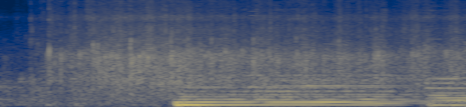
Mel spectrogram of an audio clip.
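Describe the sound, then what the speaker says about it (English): Students applaud a chief guest at a commerce and accountancy workshop, steady clapping that is soon joined by a loud, sustained tonal hum running underneath. "Students, please join me in expressing our appreciation to our chief guest with a resounding round of applause."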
